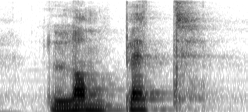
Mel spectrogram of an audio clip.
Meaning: 1. a washbowl, a lavabo 2. a jug used for washing 3. a suspended bowl in which fuel is burnt
- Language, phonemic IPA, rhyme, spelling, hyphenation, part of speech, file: Dutch, /lɑmˈpɛt/, -ɛt, lampet, lam‧pet, noun, Nl-lampet.ogg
